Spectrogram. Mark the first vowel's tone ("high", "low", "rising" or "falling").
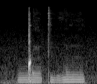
low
